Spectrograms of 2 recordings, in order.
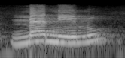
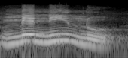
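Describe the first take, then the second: First: It is said in a northeastern Brazilian accent. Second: It is said in a central-western Brazilian accent. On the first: "no Nordeste" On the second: "no Centro-Oeste"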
